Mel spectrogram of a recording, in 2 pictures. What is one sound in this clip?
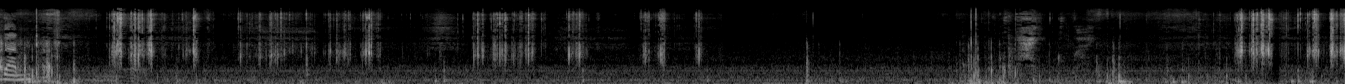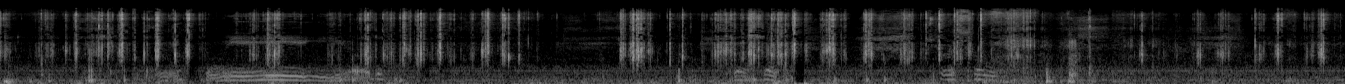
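Plastic puzzle cube pieces click and clack rapidly as the cube is twisted by hand.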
